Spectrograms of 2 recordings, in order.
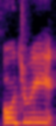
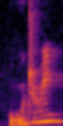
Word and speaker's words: Audrey: I should tell you I have no clue how to properly pronounce my name in English because we pronounce it very differently in French in French we say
